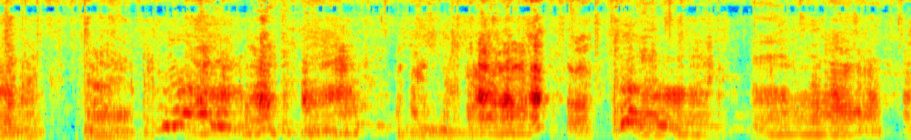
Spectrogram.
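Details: Jack Russell Terrier named Oscar growling in long rough bouts with whining, tonal rises mixed in, pausing briefly between bursts; music also plays.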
